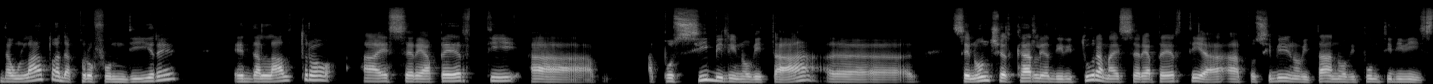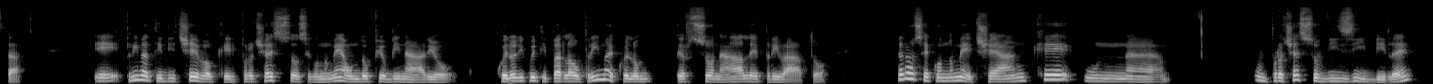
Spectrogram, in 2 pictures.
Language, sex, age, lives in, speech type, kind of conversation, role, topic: Italian, male, 60-64, United States, conversation, podcast, guest, Preferisci mostrare il processo o solo il risultato finale?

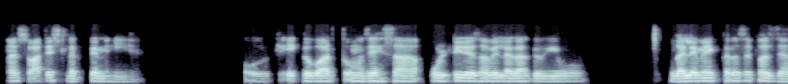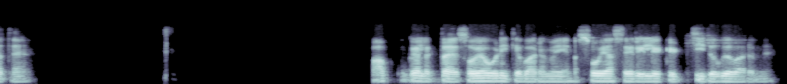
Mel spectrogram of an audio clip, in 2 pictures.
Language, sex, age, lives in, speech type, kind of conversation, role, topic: Hindi, male, 20-24, India, conversation, unstructured, none, आपको कौन-सा अजीब भोजन बिल्कुल पसंद नहीं है?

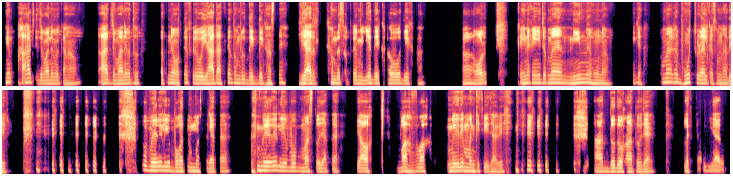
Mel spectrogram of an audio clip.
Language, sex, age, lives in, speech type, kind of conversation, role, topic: Hindi, male, 30-34, India, conversation, podcast, guest, जब आपके सपने टूट जाते हैं, तो आप फिर से नए सपने कैसे देख पाते हैं?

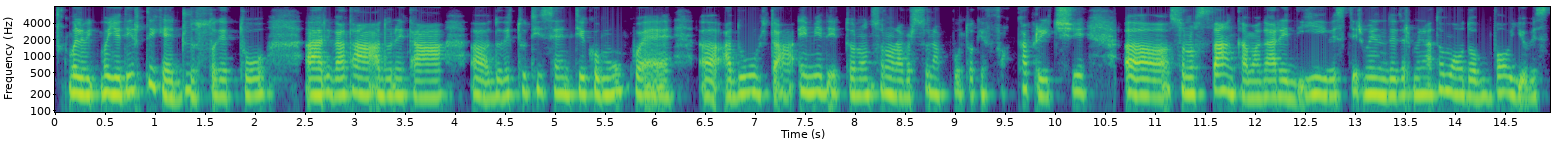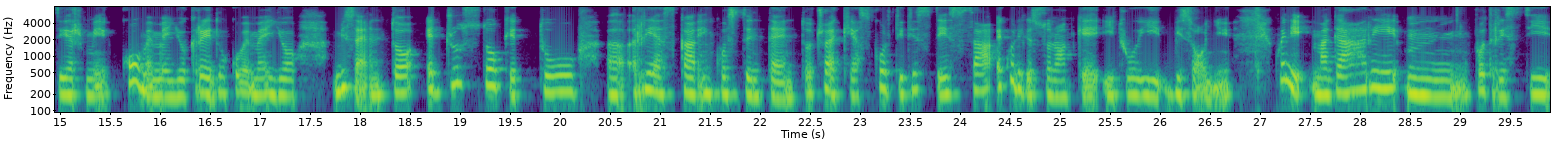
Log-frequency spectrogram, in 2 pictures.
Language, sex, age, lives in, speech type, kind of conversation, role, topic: Italian, female, 25-29, Italy, conversation, advice, advisor, Come posso scegliere tra piaceri immediati e sicurezza finanziaria?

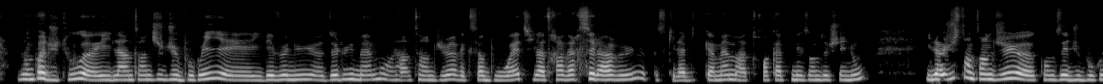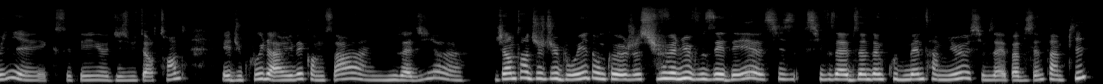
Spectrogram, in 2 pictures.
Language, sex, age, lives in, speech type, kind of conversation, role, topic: French, female, 25-29, France, conversation, podcast, guest, Comment une petite aide entre voisins t’a-t-elle touché ?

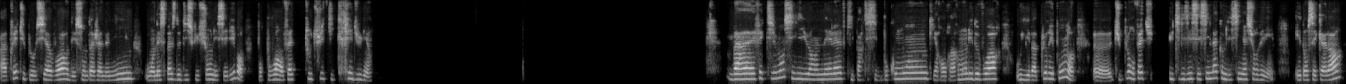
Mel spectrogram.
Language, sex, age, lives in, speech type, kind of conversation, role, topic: French, female, 30-34, France, read, expert-assistant, expert, Comment expliquer que les élèves décrochent rapidement sur une nouvelle plateforme éducative ?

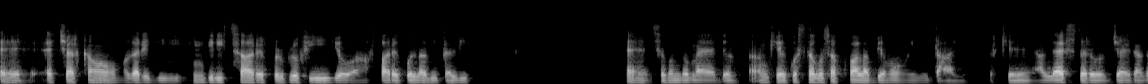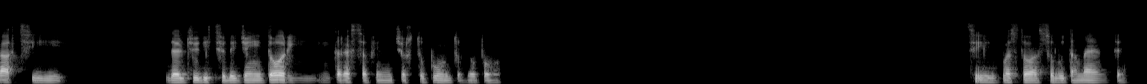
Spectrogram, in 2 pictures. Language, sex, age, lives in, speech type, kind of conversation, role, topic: Italian, male, 25-29, Italy, conversation, unstructured, none, Hai mai nascosto parti di te per paura del giudizio?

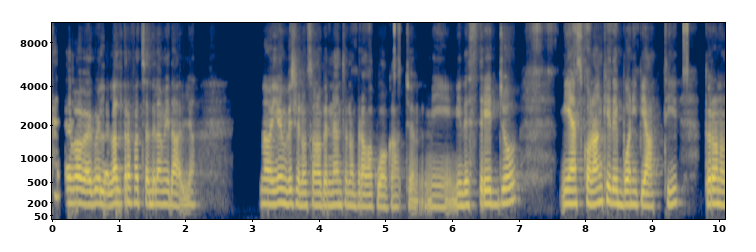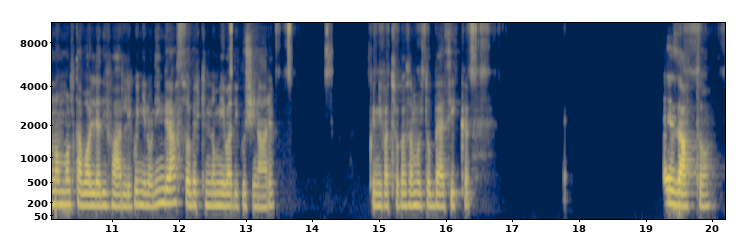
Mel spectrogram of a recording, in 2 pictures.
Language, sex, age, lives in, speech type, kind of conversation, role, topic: Italian, female, 25-29, Italy, conversation, unstructured, none, Qual è il ricordo più bello legato al cibo della tua infanzia?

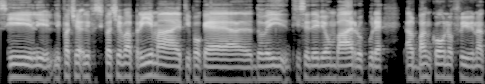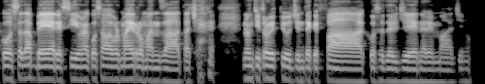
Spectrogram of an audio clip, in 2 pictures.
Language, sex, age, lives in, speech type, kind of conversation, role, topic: Italian, male, 20-24, Italy, conversation, podcast, host, Come si può combattere la solitudine nella vita di tutti i giorni?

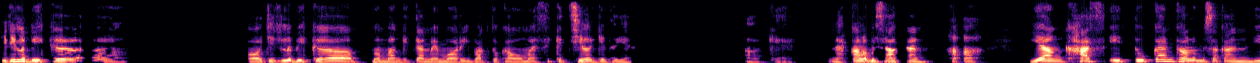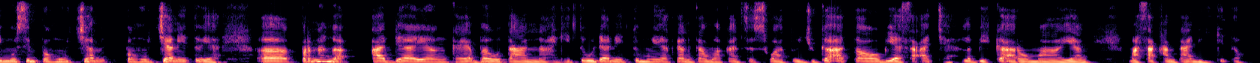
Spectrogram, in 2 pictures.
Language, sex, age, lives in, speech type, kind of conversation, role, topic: Indonesian, female, 35-39, United States, conversation, podcast, host, Rasa atau aroma apa yang langsung membuat kamu merasa seperti pulang ke rumah?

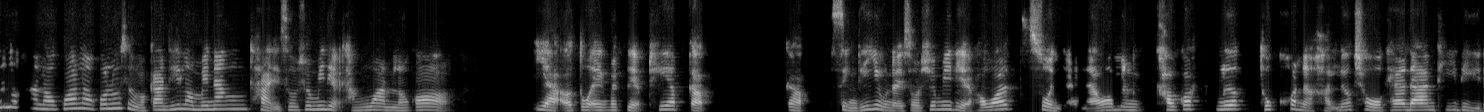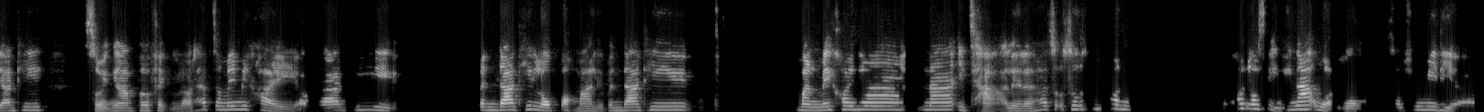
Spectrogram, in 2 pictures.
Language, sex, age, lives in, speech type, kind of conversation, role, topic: Thai, female, 40-44, Thailand, conversation, unstructured, none, การใช้สื่อสังคมออนไลน์ส่งผลต่ออารมณ์ของคุณอย่างไร?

